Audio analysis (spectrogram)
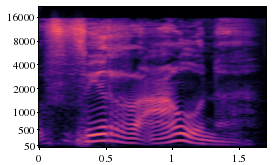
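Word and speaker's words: فِرْعَوْنَ: Kemudian di sini ada fir'auna. Ada fir di mana ra mati ini, didahului huruf yang berharokat kasroh, ini dibaca tarkik ya. Cara bacanya tipis fir ya.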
